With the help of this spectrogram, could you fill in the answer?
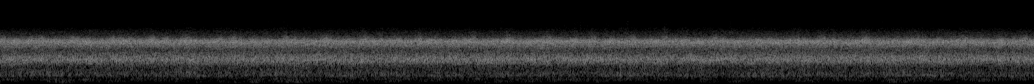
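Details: Many frogs calling together at night in quiet countryside, a thick continuous chorus of rapid overlapping trills that never pauses, holding an even loudness from start to finish.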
